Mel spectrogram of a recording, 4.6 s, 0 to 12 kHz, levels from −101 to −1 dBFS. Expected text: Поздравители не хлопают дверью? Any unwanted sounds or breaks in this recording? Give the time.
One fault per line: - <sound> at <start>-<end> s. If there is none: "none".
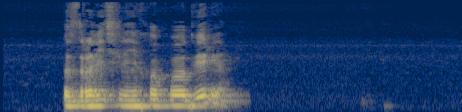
none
